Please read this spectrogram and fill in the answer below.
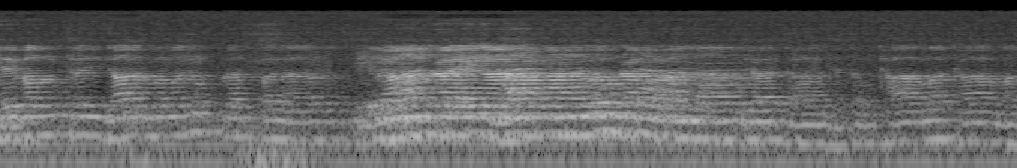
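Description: Voices chanting a Sanskrit verse in a slow, melodic recitation, in several phrases, the longest and loudest starting about three seconds in.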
